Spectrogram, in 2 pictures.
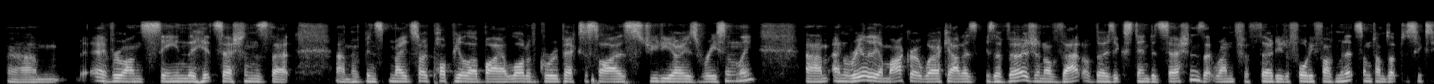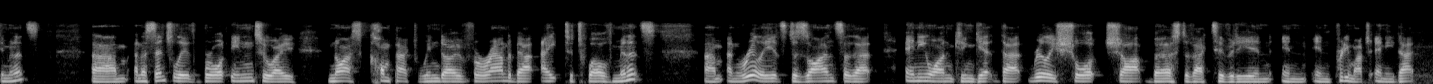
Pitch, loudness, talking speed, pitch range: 140 Hz, -20 LUFS, 190 wpm, 130-150 Hz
